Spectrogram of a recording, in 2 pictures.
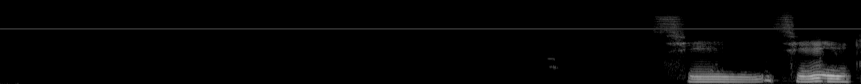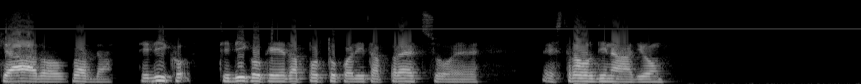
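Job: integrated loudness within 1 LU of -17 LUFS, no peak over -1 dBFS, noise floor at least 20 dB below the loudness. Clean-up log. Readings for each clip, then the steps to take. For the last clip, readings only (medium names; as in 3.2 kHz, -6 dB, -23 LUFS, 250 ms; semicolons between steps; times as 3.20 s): clipped samples 0.4%; clipping level -13.0 dBFS; steady tone 5.3 kHz; tone level -50 dBFS; loudness -25.5 LUFS; peak level -13.0 dBFS; loudness target -17.0 LUFS
-> clip repair -13 dBFS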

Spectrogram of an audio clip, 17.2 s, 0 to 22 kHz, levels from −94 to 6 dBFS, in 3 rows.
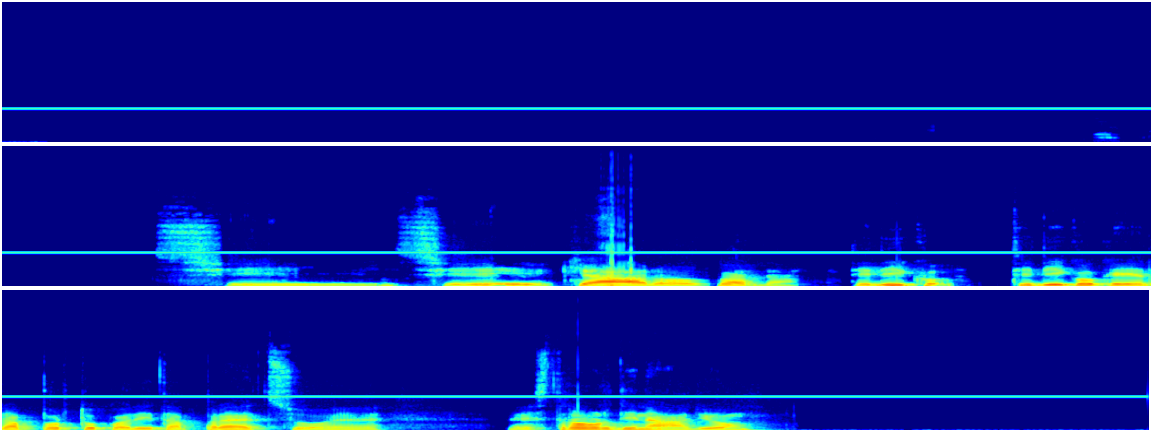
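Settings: clipped samples 0.0%; steady tone 5.3 kHz; tone level -50 dBFS
-> band-stop 5.3 kHz, Q 30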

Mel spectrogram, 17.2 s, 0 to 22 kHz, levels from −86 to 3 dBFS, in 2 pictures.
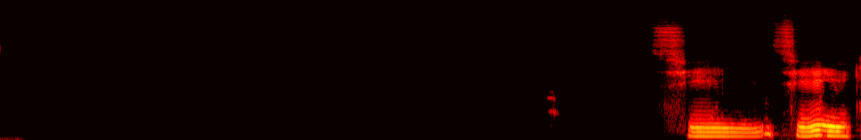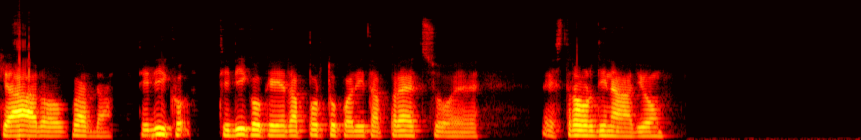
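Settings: steady tone not found; loudness -24.5 LUFS; peak level -4.0 dBFS; loudness target -17.0 LUFS
-> trim +7.5 dB; peak limiter -1 dBFS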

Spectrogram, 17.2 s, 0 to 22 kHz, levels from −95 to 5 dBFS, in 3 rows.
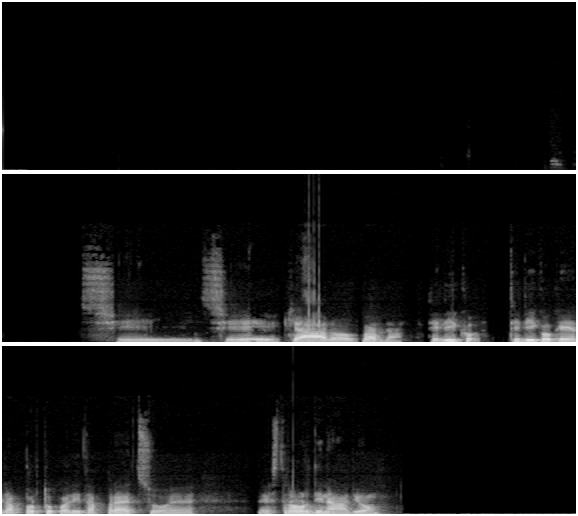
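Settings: loudness -17.5 LUFS; peak level -1.0 dBFS; noise floor -82 dBFS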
